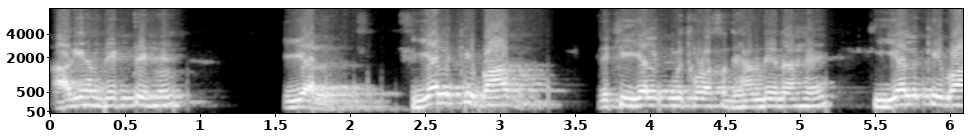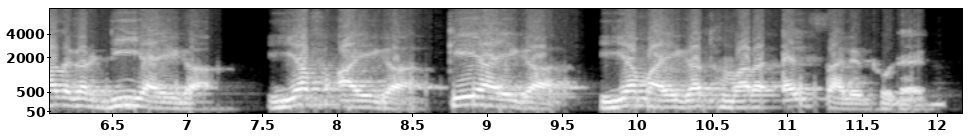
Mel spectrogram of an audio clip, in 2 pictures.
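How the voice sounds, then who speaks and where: A man's voice: a little high, measured pace, a little mellow. A man teaching a classroom lesson. He asks questions and then answers them himself. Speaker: English teacher. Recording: echoey room.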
